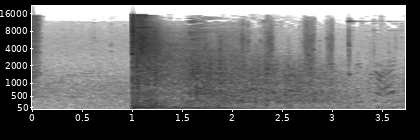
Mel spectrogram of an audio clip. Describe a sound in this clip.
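A rifle fires a single loud shot that rumbles and echoes away.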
